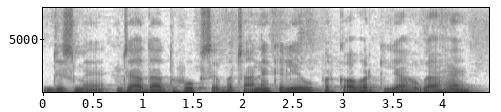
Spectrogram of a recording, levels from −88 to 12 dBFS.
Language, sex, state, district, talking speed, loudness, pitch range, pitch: Hindi, male, Jharkhand, Garhwa, 160 wpm, -20 LUFS, 120-140 Hz, 130 Hz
